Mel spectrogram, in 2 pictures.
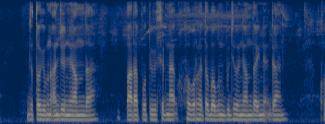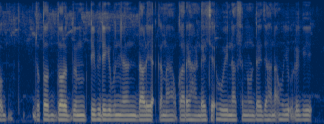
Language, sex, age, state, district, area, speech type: Santali, male, 18-30, West Bengal, Malda, rural, spontaneous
